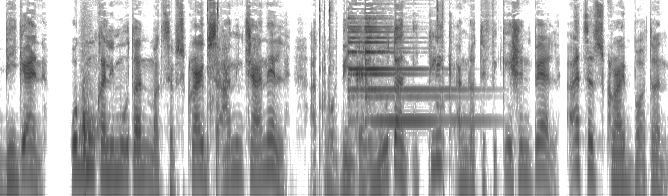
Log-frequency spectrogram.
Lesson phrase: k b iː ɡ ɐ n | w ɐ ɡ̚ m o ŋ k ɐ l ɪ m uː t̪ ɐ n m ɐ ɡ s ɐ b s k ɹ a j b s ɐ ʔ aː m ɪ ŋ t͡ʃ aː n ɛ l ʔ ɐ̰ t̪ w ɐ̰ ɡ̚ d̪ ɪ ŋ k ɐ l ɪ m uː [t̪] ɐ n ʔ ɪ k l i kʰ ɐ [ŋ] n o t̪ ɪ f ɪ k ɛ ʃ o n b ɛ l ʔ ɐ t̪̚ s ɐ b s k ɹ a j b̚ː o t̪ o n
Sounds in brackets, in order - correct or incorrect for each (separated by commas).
correct, correct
